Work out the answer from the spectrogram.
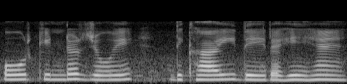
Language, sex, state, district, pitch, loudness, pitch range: Hindi, female, Haryana, Charkhi Dadri, 220 Hz, -17 LUFS, 215-225 Hz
